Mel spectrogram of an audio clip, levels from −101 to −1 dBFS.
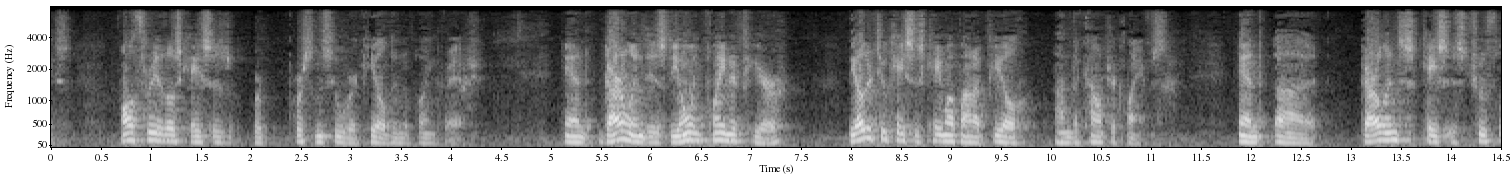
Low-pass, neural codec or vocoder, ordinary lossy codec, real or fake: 7.2 kHz; none; AAC, 48 kbps; real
